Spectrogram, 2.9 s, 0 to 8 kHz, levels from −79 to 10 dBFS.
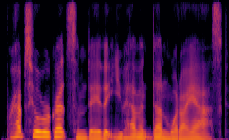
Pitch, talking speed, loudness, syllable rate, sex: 190 Hz, 250 wpm, -17 LUFS, 5.9 syllables/s, female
